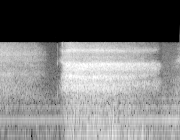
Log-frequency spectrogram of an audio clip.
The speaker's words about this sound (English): Nice deep breath.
